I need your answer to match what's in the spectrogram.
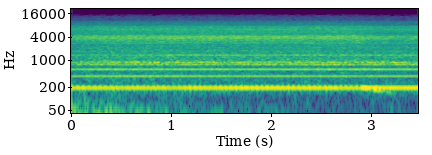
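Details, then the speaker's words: ARRMA Limitless RC car, ESC switched on by its button: the small ESC cooling fan spins up to a steady, even, high-pitched whir with no rattle or wobble; normal operation. "So watch the ESC fan once I turn it on. There it goes."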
